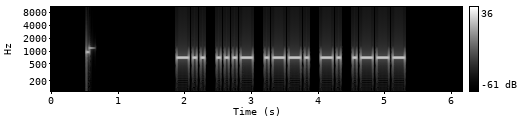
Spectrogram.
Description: Morse code, heard as a keyed tone, about 20 wpm, 700 Hz. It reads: DVPNJ
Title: Code Groups - 5 Letters - 20wpm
